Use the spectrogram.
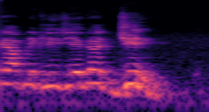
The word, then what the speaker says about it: zein: चौथे नंबर पे आप लिख लीजिएगा जिन। जिन, इसकी स्पेलिंग होती है ZEIN।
